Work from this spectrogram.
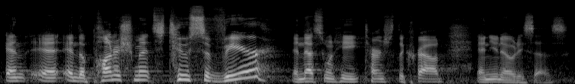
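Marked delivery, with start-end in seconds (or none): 0.1-2.7 higher, louder disbelieving question; incredulous quote. Retold or imitated. Pastor quoting Sproul's indignant question, higher and louder. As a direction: throw the question back in disbelief. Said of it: "He said".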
